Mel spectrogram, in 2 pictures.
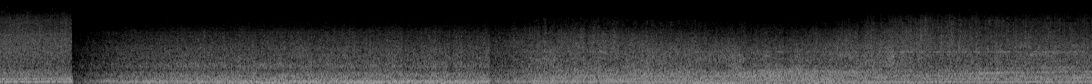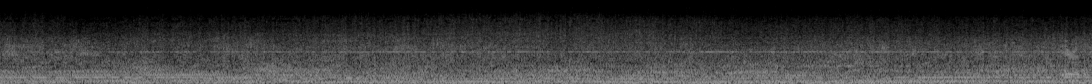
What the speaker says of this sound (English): There are the bombers.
